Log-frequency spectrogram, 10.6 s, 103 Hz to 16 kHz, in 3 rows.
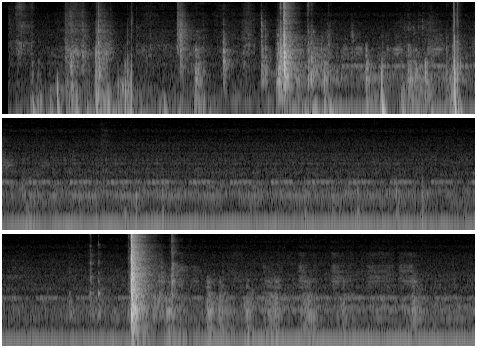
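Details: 3D LF 40WO electric fan runs with a steady low buzz plus irregular rattles and sharp clicks.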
